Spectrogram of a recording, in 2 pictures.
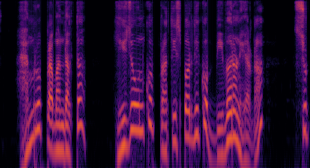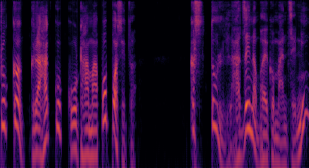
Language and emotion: Nepali, disgusted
